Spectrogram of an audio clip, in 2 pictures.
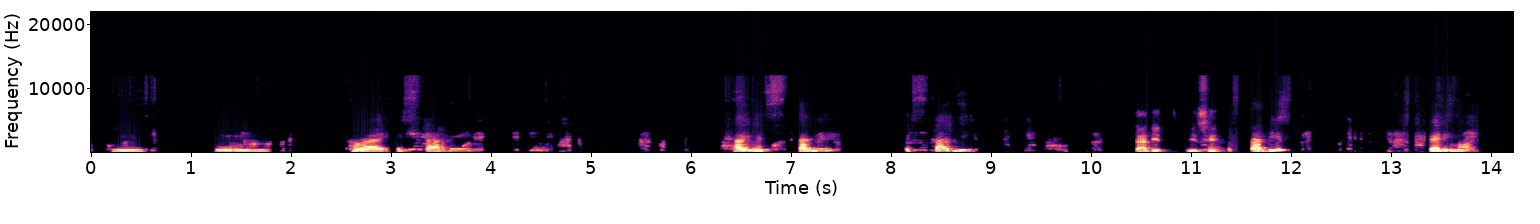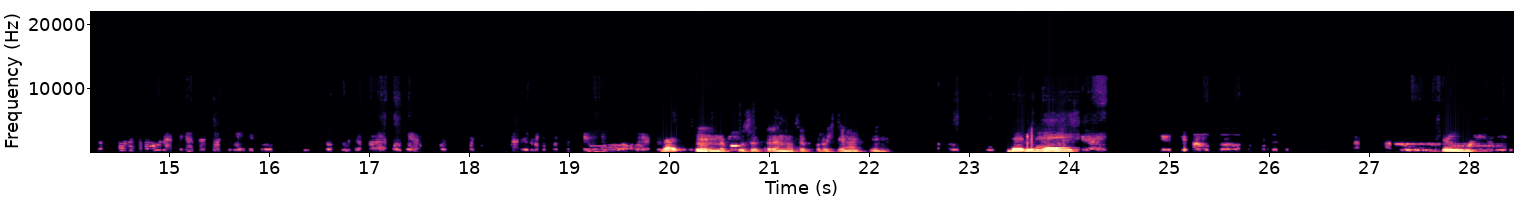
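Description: A woman speaks calmly and clearly over an online call, with pauses between phrases.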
